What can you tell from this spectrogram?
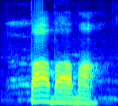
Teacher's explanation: যেগুলো উচ্চবর্ণ, অর্থাৎ উপরের ঠোঁট নিচের ঠোঁটকে টাচ করে উচ্চারিত হয় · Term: বাইলাবিয়াল কনসোনেন্ট সাউন্ড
